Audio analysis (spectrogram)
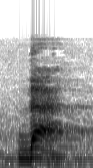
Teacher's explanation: da diucapkan dengan menyentuhkan ujung lidah kita dengan bagian gusi-gusi dua ujung dua gigi seri bagian atas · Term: huruf da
